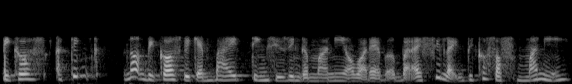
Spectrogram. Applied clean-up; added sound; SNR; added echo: neural mask model Resemble Enhance denoiser.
